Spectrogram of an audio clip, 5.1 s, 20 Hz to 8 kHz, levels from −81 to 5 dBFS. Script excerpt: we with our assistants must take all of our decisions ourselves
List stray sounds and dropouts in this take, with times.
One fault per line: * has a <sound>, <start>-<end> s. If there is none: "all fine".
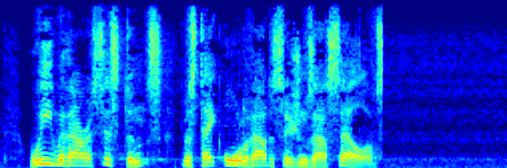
all fine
